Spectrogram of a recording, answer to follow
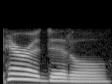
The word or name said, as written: paradiddle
